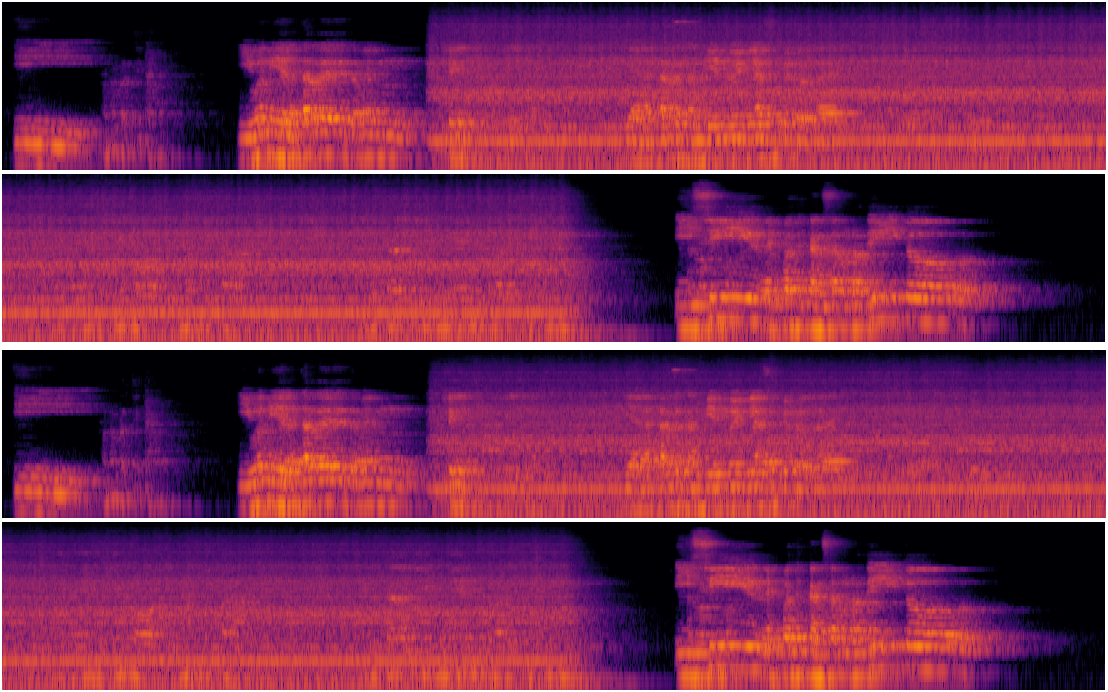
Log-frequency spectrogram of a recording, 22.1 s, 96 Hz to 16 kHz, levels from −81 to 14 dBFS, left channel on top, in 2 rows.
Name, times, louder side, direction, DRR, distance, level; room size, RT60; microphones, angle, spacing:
voice 1, 0.1-0.9 2.4-4.1 4.4-5.4 6.2-8.5 8.7-9.8 17.8-20.7, equal, 20° right, -6 dB, 1.9 m, -21 dB
voice 2, 1.0-1.5 10.8-13.6 14.6-16.9 17.9-18.4, right 1 dB, 75° right, -1 dB, 1.6 m, -31 dB
sound 1, 4.2-17.2, left 1 dB, 85° left, 2.2 m, -26 dB
8.6 x 3.5 x 5.5 m, 1.2 s
head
